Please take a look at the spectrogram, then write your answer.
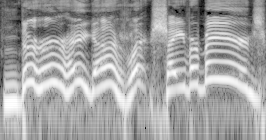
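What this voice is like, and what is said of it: Imitates another person's voice. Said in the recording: “That was a really good impression”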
